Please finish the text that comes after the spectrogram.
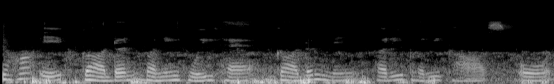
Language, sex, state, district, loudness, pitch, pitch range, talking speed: Hindi, female, Punjab, Pathankot, -20 LUFS, 185 Hz, 175-200 Hz, 130 wpm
